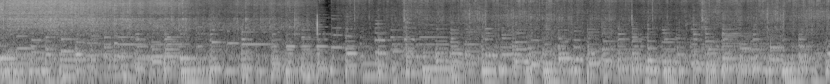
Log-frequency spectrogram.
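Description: Japanese kushiyaki skewers grill in oil with a loud, continuous crackling sizzle that stays close and dense throughout, with a short sharp click partway through.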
